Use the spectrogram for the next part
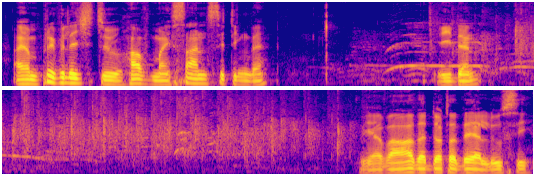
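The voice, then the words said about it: Kenyan accent. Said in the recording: “There's a strong African presence in the house ... In case you're struggling with my accent ... I landed in an African womb in Kenya”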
